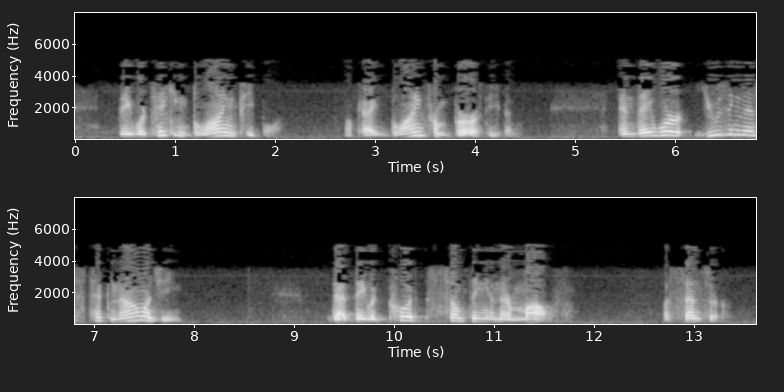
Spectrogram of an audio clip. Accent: Connecticut, United States; I'm from Connecticut.

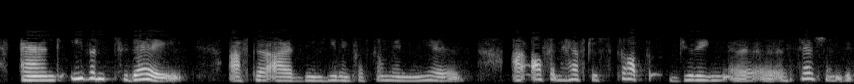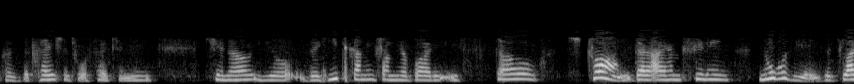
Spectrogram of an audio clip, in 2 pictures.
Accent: Mozambique; growing up in Mozambique, you know, it was, and it still is, one of the poorest countries in the world.

